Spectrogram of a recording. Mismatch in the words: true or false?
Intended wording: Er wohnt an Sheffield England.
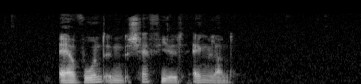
true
